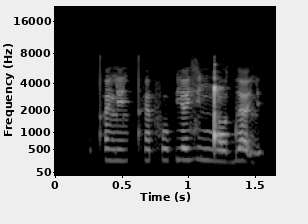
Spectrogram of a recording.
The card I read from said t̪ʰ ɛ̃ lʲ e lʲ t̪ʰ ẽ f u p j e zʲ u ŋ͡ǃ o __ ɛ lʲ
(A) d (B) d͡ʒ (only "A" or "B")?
A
